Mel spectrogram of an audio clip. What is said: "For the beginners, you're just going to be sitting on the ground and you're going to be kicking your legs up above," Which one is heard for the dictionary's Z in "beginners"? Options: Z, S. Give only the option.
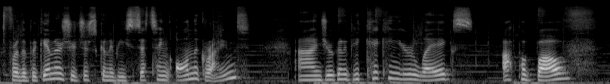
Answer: Z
